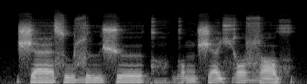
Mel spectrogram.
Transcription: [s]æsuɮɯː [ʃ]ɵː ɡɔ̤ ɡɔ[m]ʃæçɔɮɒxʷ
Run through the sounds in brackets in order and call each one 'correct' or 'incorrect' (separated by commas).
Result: incorrect, correct, incorrect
